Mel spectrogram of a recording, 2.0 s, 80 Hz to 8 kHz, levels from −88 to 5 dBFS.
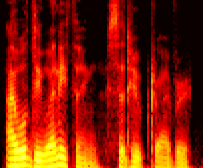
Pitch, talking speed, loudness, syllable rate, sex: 100 Hz, 175 wpm, -17 LUFS, 5.5 syllables/s, male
